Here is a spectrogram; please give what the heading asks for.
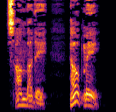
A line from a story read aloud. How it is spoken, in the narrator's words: Hetar called urgently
